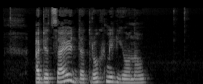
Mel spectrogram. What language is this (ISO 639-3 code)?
bel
